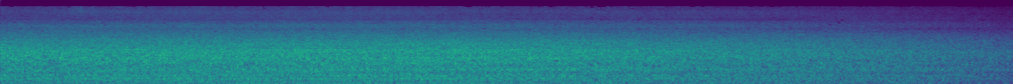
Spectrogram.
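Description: Train running through an underground station: a loud, even rumble echoing off the platform walls, fading away over the last two seconds.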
